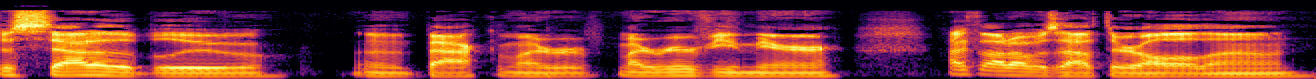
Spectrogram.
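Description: An ordinary speaking voice talks at a moderate pace with fairly even intonation. The background is quiet. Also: man. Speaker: amateur track driver. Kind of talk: casual chat.

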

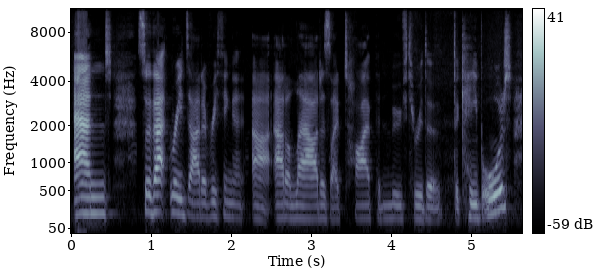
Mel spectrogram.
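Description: A woman speaks with a bright, sharp tone and lively intonation. The sound is dry and close with no echo, over a quiet background. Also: big swings in loudness. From Australia, western Sydney. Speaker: radio journalist and broadcaster. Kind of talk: interview.

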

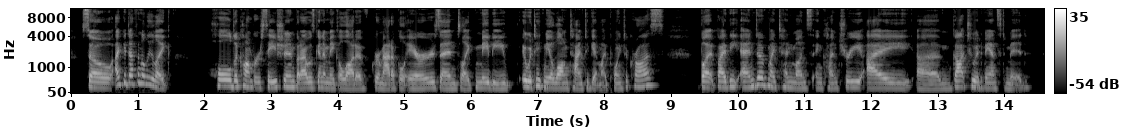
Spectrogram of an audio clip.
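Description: A woman with an American accent speaks in a plain, everyday voice, fairly low in pitch with ordinary pitch variation. Her pace is moderate, and the background is quiet. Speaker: former Peace Corps health volunteer. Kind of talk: podcast interview.

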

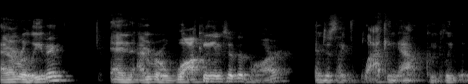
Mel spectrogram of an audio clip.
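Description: He has a medium pitch and an American accent, with a somewhat breathy quality. His pitch swings very widely. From Boston, Massachusetts. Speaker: mindset and playfulness coach. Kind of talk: interview conversation.

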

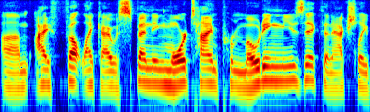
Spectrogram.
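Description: With an American accent, a man talks at a moderate pace with ordinary pitch variation, and the sound is dry and close with no echo. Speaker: podcaster and former band musician. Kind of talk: casual interview. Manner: natural, not forced.

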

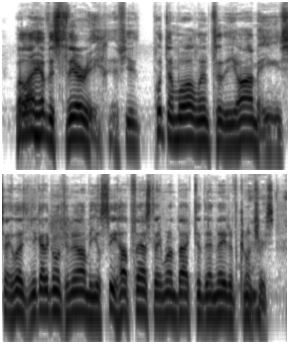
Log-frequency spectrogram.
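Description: Very fast and fairly high in pitch, a man speaks with an American accent over noticeable background noise. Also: ordinary pitch variation. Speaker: podcast host, retired police captain. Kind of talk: interview. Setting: studio.

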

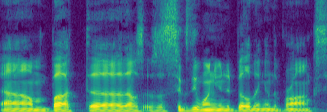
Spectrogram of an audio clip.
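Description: Very deep, low man's voice with a New York accent at a fairly quick pace, on a very clean recording with a silent background. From Brooklyn, New York; born in Uzbekistan. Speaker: real estate broker. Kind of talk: interview.

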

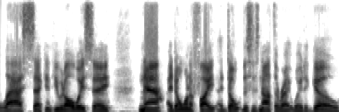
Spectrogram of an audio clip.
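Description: In an American accent, a man talks at a fairly quick pace. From US Midwest, Des Moines, Iowa. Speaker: podcast host and historian. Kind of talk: interview.

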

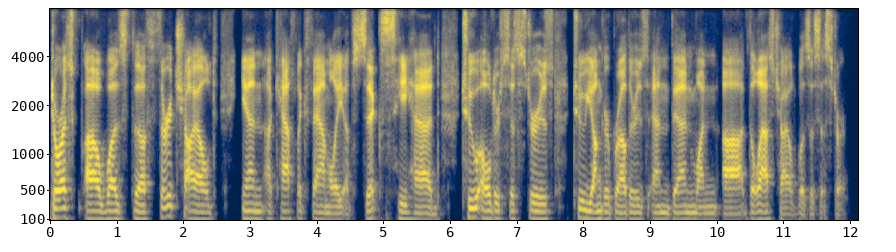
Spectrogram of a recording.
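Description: A man with an American accent speaks in a plain, everyday voice, fairly low in pitch. His intonation stays fairly even over a quiet background. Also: fairly slow pace. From US South, Louisiana. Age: 60s. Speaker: author. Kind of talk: interview.

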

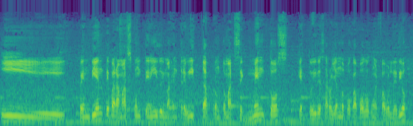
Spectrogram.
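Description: This man speaks at a moderate pace in a Puerto Rican accent, with a medium pitch and ordinary pitch variation. Noticeable background noise runs underneath. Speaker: podcast host. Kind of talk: interview. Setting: outdoors.

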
